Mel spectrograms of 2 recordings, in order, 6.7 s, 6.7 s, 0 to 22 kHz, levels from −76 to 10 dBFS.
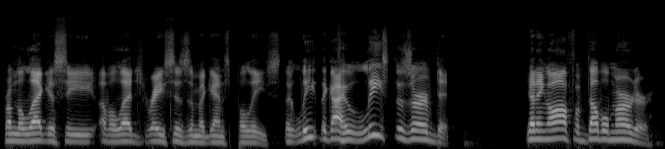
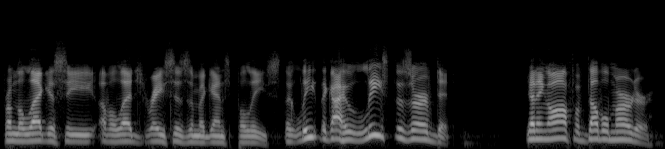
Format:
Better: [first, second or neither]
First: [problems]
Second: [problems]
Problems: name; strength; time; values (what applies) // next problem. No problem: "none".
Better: first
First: none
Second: muffled; very slightly; fading above 4 kHz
